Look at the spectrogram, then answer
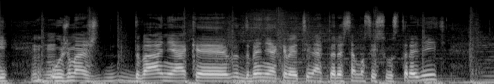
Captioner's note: laughs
